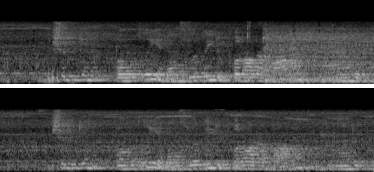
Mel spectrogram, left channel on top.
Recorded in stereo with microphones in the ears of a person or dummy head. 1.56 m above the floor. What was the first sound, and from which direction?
A woman speaking, 50° right (ahead or behind).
